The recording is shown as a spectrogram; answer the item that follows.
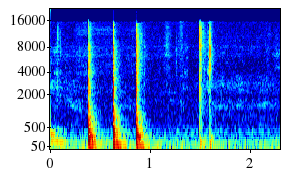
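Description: Three sharp knocks about a quarter second apart, then a faint double tap: a trading card in a rigid plastic top loader knocked against the tabletop while being put away.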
